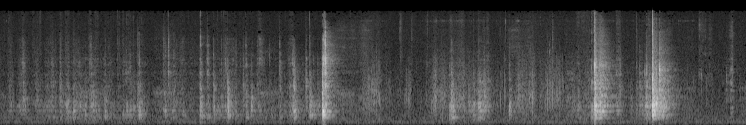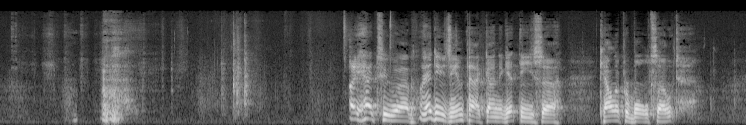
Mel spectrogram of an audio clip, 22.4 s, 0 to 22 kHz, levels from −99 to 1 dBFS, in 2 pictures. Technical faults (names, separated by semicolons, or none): none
